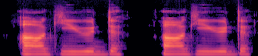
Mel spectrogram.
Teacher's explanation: because it ends in a vowel. When we have vowels, we engage our vocal cords, right? So it ends in a hard D.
